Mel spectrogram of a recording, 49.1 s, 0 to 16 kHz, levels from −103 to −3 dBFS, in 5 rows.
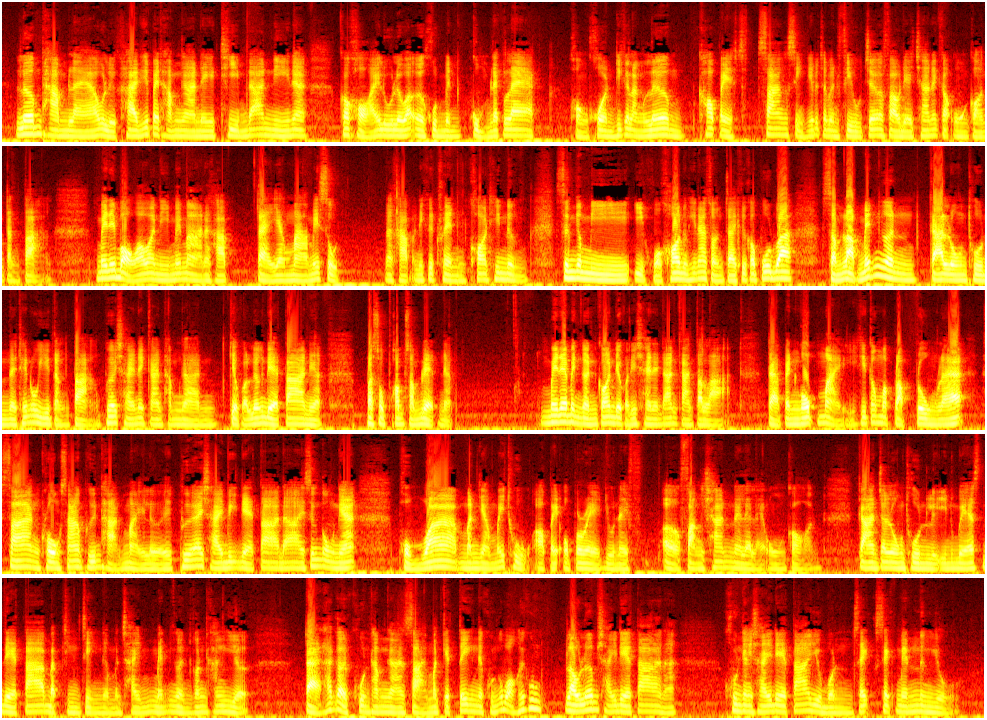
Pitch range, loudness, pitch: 100-120 Hz, -16 LUFS, 110 Hz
